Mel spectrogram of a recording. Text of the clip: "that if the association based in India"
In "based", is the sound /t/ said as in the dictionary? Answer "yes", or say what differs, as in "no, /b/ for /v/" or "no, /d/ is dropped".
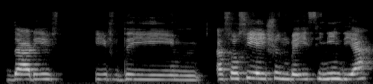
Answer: no, /t/ is dropped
